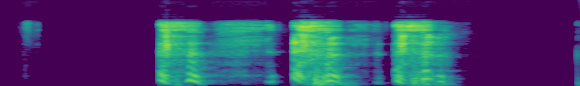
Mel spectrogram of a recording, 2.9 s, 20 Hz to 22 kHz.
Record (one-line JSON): {"cough_length": "2.9 s", "cough_amplitude": 30556, "cough_signal_mean_std_ratio": 0.38, "survey_phase": "beta (2021-08-13 to 2022-03-07)", "age": "65+", "gender": "Female", "wearing_mask": "No", "symptom_none": true, "smoker_status": "Never smoked", "respiratory_condition_asthma": false, "respiratory_condition_other": false, "recruitment_source": "REACT", "submission_delay": "2 days", "covid_test_result": "Negative", "covid_test_method": "RT-qPCR"}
